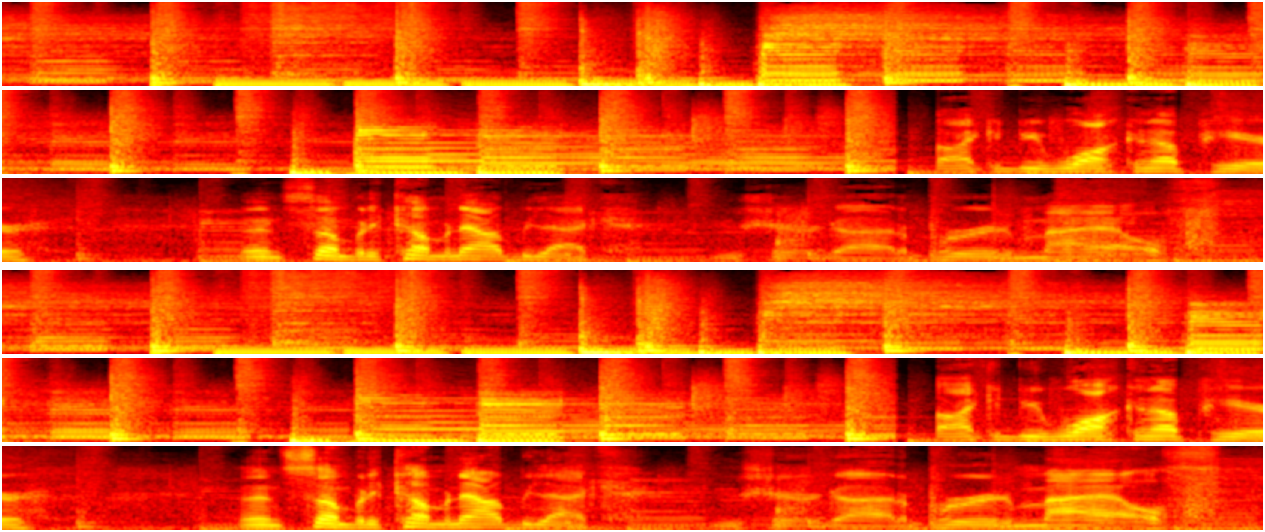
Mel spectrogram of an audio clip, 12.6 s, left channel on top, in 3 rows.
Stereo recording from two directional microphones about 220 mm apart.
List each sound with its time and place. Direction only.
0.0 s music: centre (ahead or behind)
7.3 s speech: 15° right (ahead or behind)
